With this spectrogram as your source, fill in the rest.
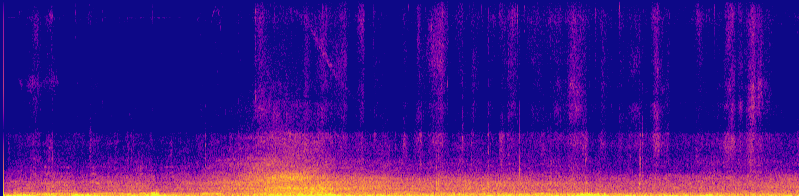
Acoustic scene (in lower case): street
